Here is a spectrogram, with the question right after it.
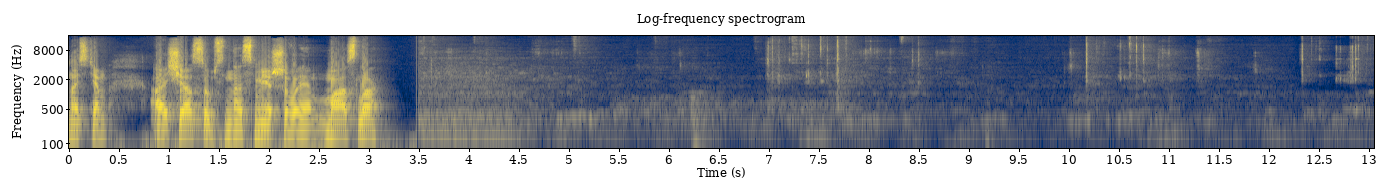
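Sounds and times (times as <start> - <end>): liquid pouring and sloshing: 6.0 - 9.3.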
